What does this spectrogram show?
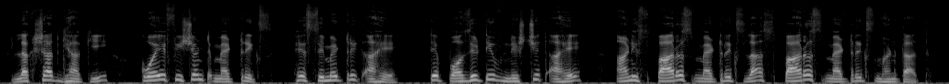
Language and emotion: Marathi, neutral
